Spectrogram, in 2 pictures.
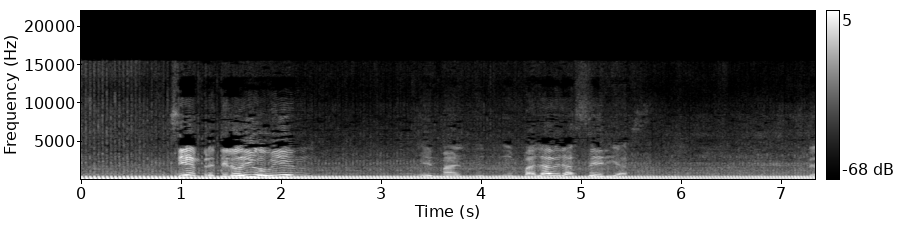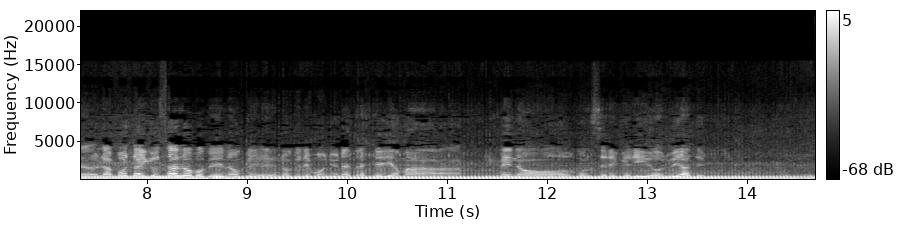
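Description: A young man sings through a phone's microphone.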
